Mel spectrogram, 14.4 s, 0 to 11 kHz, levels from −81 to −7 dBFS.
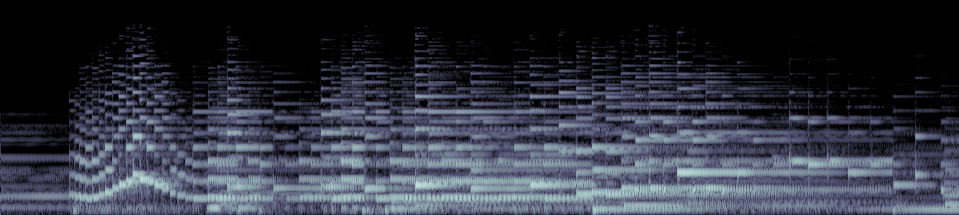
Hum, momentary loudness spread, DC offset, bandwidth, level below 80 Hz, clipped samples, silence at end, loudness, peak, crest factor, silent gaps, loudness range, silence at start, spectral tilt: none; 11 LU; under 0.1%; 7.4 kHz; -50 dBFS; under 0.1%; 0 s; -28 LUFS; -12 dBFS; 16 dB; none; 3 LU; 0 s; -8 dB/octave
